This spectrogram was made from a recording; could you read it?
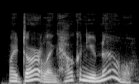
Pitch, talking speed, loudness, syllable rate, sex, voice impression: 165 Hz, 260 wpm, -15 LUFS, 5.8 syllables/s, male, masculine, adult-like, slightly fluent, slightly cool, slightly refreshing, sincere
